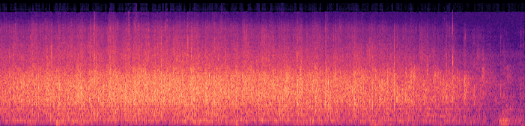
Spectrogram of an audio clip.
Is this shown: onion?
no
